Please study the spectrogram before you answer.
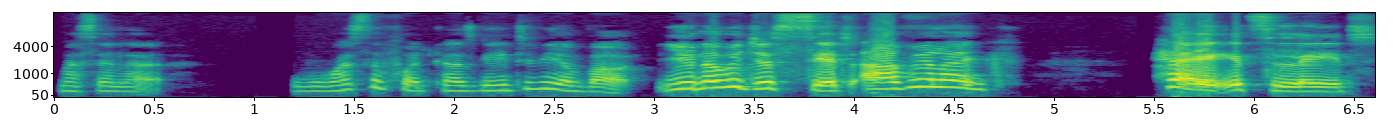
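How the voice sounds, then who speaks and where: A woman's voice: medium pitch, lively intonation, unhurried, gravelly, no room sound, clean studio sound. A young woman from Zimbabwe co-hosting a podcast, chatting casually and telling a story with lots of laughter. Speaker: podcast co-host. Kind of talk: casual chat.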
